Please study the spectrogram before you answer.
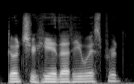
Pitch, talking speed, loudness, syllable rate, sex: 125 Hz, 265 wpm, -15 LUFS, 7.1 syllables/s, male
